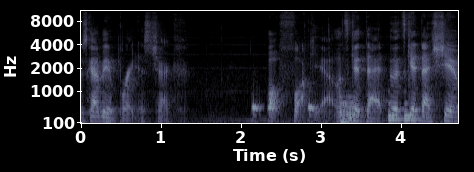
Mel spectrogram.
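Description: Moderate pace with music in the background. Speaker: game streamer. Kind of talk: casual chat. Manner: animated.

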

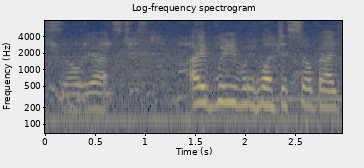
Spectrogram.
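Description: Clear music plays in the background. Over it, a woman is speaking. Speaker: vlogger. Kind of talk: casual vlog chat. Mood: happy, grateful. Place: home room. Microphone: phone near.

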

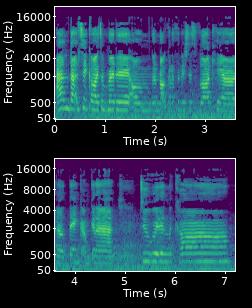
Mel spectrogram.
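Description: A woman talks fairly slowly, and noticeable background noise runs underneath. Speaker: vlogger. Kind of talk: casual vlog chat. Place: home room. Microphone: phone near.

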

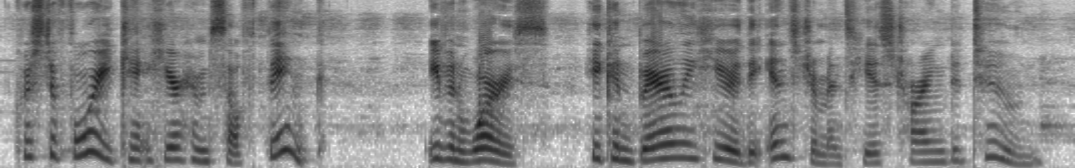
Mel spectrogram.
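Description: A woman at a fairly high pitch with lively intonation and a moderate pace, music in the background. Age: young. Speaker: pianist and piano teacher. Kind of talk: reading aloud. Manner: expressive.

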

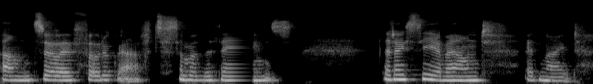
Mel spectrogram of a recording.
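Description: The voice is somewhat breathy and moves at a very slow pace with monotone, flat intonation. The background is quiet. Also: woman. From Denmark. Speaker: multimedia artist. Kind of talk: artist talk presentation. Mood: calm, reflective. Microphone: video call.

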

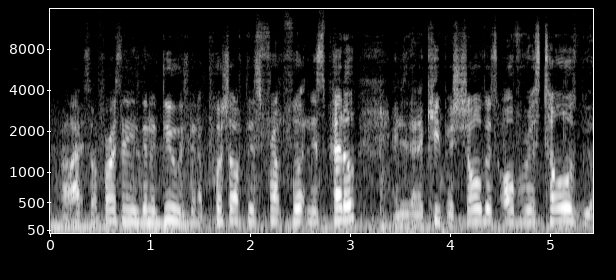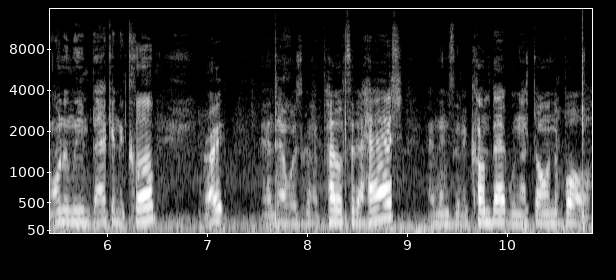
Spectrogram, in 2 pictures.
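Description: Very wide pitch swings at a very fast pace, dry and echo-free, with noticeable background noise. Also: man. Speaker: football coach. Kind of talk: tutorial. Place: stadium.

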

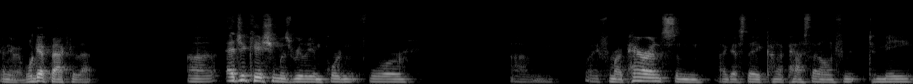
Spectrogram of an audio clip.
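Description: The speaker has an American accent and a somewhat breathy voice. The pace is moderate, pitch variation is ordinary, and the background is quiet. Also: man, medium pitch for a man. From US Northeast, Philadelphia suburbs; Pennsylvania. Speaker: meditation teacher and community builder; meditation teacher. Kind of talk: casual chat. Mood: relaxed, reflective. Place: home room. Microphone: video call.

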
